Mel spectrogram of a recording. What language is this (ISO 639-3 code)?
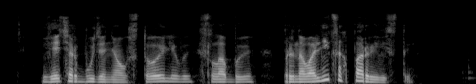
bel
